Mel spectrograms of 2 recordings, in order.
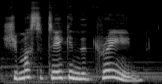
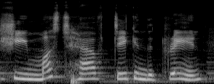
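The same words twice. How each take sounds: First: The word 'have' is reduced to a weak 'a'. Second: The word 'have' is pronounced in full. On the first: "you can say" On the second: "instead of saying"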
